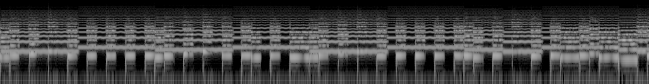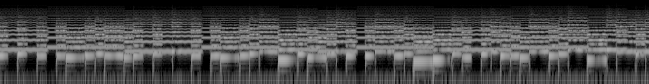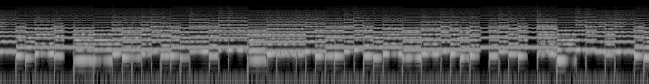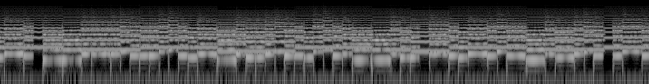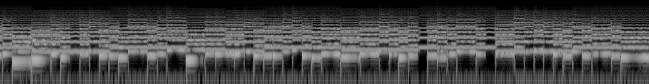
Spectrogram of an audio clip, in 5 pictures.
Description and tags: Thank you for the effort.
